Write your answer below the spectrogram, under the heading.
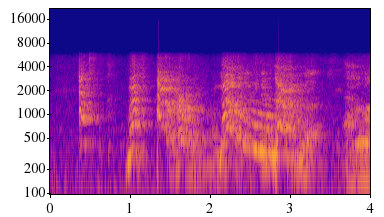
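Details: Eight-week-old Alaskan Malamute puppies from a 2008 litter give short, harmonic yips and bending howl-like calls in separate bursts. A person imitates them in between.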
